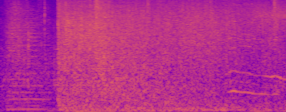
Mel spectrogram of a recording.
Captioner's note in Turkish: Patlama sesi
